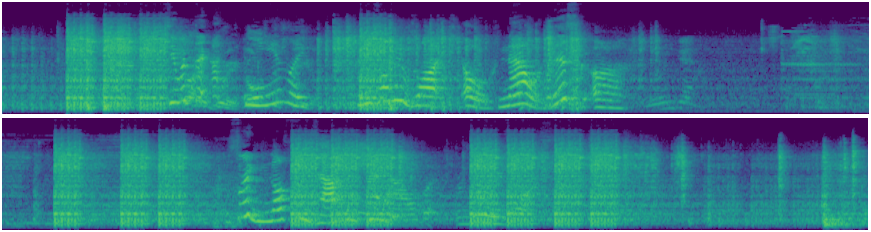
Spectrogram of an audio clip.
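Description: Rapid gunfire rattles in bursts from a video game.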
